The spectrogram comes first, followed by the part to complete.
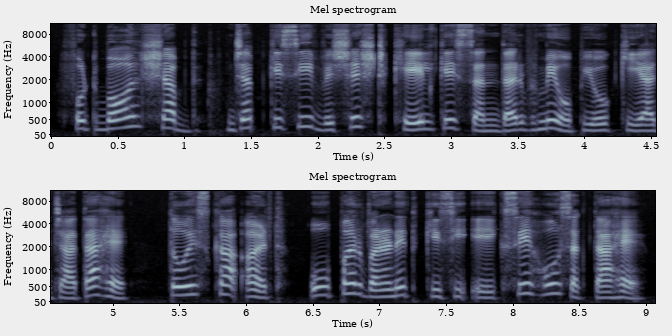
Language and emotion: Hindi, neutral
